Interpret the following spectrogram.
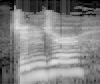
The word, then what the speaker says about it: Jinjer: you suggested vortex by ginger um it's not spelt like you know like a pale redheaded person in english but uh it is it's with jay instead of g so that's how i'm gonna pronounce it tell me if i'm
